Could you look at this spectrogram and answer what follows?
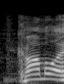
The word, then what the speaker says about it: Kamala: Kamala Harris. Yes, that is how you say it too. Like, comma that you put in a sentence.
